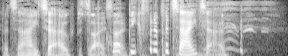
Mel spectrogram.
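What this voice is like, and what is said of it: Put-on Birmingham accent. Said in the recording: “I don't know where the accent came from. That's my Birmingham. ... accent.”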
